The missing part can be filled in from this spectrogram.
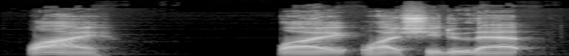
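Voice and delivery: utterly deadpan monotone, no emotion, no pitch lift. Retelling a game scene after a character's arm is smashed, as a monotone Shulk impression. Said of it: "in like the most monotone voice ever".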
